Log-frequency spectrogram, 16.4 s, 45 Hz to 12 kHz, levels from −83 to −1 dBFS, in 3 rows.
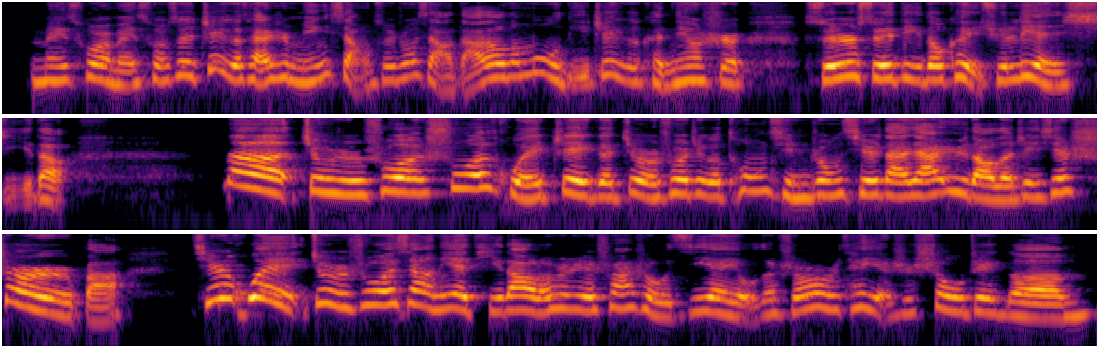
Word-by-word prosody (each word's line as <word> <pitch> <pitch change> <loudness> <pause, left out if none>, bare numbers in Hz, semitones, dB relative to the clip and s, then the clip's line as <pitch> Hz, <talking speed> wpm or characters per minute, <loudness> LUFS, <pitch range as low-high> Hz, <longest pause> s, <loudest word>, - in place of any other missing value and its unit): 没 240 +2 -6
错 265 +2 -2
儿 - - -3
没 190 -3 -6
错 250 +3 -8
儿。 - - -10
所 315 - -4
以 - - -5
这 415 +4 -9
个 255 - +1
才 250 - 0
是 280 - -5
冥 250 +3 -7
想 315 - -6
最 245 +3 -9
终 290 +3 -6
想 255 - -7
要 - - -11
达 - - -5
到 275 +2 +3
的 295 - -3
目 315 -3 -5
的， - - -11
这 320 -3 -9
个 230 - -9
肯 205 - -7
定 245 +3 -4
是 210 -4 -4 0.3
随 250 - +4
时 300 +2 +3
随 270 -3 +5
地 265 -2 -6
都 250 - +4
可 270 +1 +1
以 - - -3
去 245 0 -4
练 255 -8 +1
习 195 - -8
的。 - - 0 0.8
那 380 -10 +8
就 305 -2 -2
是 270 -1 +2
说 300 +1 +4
说 360 +5 +1
回 225 - +1
这 265 +1 +4
个 240 -1 -1
就 270 +3 +2
是 225 - -3
说 280 +3 +3
这 275 - -2
个 245 - +1
通 315 +5 -7
勤 255 -7 -6
中， 270 +2 -1
其 275 0 -1
实 270 - +5
大 245 -2 +2
家 260 +1 +3
遇 290 -1 -5
到 210 - +5
的 205 - +3
这 240 +2 -6
些 295 +5 -1
事 330 +7 -7
儿 260 - +4
吧， 160 -1 -4 0.3
其 405 - -7
实 - - +4
会 445 - +4
就 385 -1 -4
是 315 - -3
说 355 +3 0
像 365 -5 -2
你 - - -5
也 290 - +3
提 260 -1 -7
到 275 0 +4
了 245 - 0
说 295 - -5
这 285 - -7
个 265 - +4
刷 300 +3 -5
手 260 -9 -5
机 250 +7 -3
啊， 245 - -1
有 260 +4 -2
的 220 - -11
时 230 - -7
候 300 0 -2
他 295 +2 -11
也 260 - -5
是 230 - -14
受 265 0 -2
这 255 -1 -1
个 190 -4 +2
270 Hz, 350 characters per minute, -22 LUFS, 245-300 Hz, 0.8 s, 那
